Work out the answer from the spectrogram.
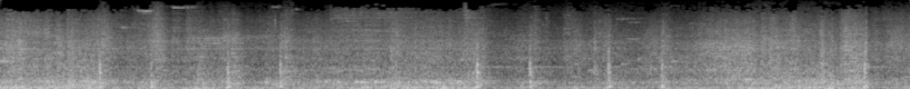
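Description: A freight train of BCN covered bogie wagons rolling past close by: a continuous rumble of wheels on rail, broken by irregular sharp clicks and clanks as the wheels run over rail joints.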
